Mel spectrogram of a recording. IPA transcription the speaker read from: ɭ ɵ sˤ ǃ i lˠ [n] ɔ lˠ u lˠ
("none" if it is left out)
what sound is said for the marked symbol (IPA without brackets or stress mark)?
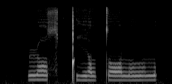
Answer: t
